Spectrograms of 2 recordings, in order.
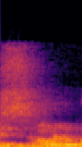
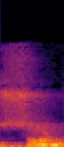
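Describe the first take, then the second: First: साउंड said as "sauld", L sounded; L pronounced. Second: साउंड said as "sold", L sounded; L pronounced. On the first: Teacher guessing an old pronunciation, साउंड as "sauld" with L sounded. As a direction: say साउंड with an open "au" and an audible L, "sauld". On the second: Teacher offering another old pronunciation, साउंड as "sold" with L sounded. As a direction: say साउंड with a round "o" and an audible L, "sold". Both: Shown as a demonstration. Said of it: "एल का उच्चारण किया जाता था".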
